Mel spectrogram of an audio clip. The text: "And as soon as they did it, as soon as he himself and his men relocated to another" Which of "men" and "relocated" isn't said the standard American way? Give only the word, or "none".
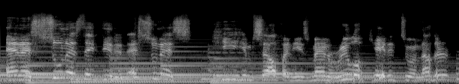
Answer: none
